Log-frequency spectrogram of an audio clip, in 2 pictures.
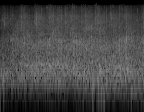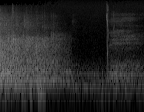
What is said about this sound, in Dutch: Ik wil heel graag applaus voor de volgende pitch in dit thema. En dat is hoera voor hybride.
